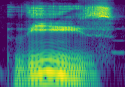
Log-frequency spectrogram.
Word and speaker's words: these: I need the long E like green beans. These. Plus the Z sound like in zebra and zipper.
